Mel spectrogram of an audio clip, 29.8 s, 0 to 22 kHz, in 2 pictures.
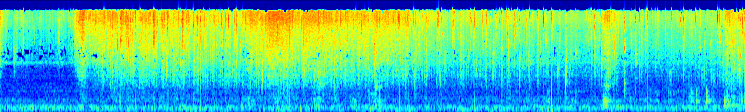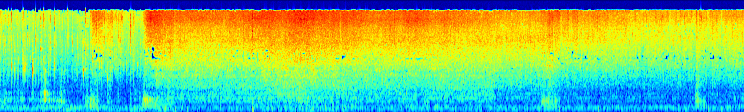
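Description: Whole spices (cumin, kalonji, fennel, fenugreek) sizzle in hot oil in an aluminium kadai, the hiss starting suddenly about a second and a half in. Vegetables then fry with a steady sizzle while a metal spatula stirs and knocks against the pan, and the sizzle grows louder about 18 seconds in as pumpkin pieces go in.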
